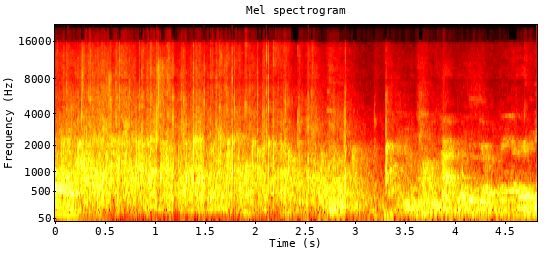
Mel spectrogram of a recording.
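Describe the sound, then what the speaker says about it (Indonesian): A crowd at a religious gathering bursts into loud, dense clapping that stays steady and thick throughout, with voices mixed in underneath. "Wow, tepuk tangan dulu dong."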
